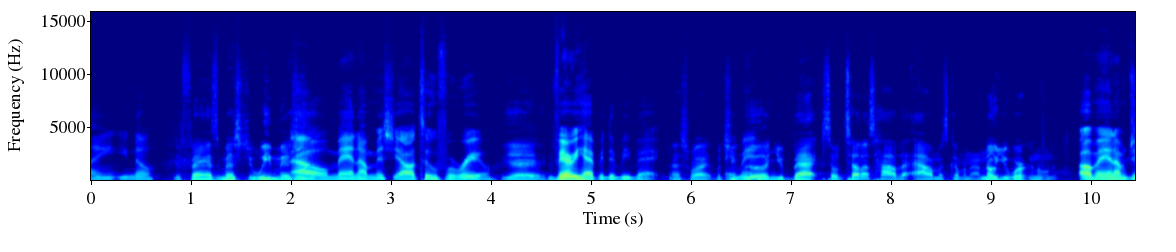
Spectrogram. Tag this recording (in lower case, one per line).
speech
